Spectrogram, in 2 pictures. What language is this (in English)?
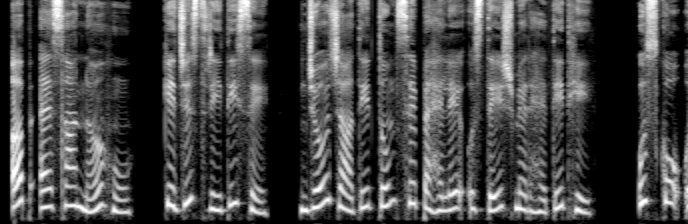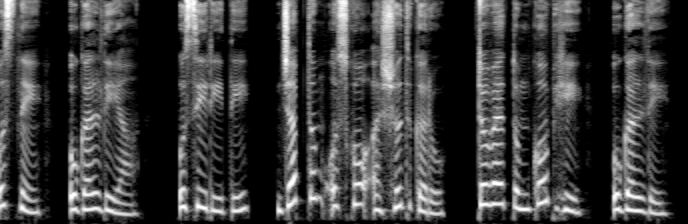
Hindi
